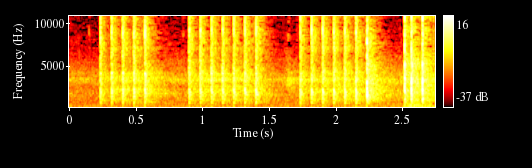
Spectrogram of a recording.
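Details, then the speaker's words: ArthroStim handheld adjusting instrument used on a woman's first chiropractic visit, run from the base of the occiput down to L5–S1 and sacrum before adjustment: bursts of rapid mechanical tapping, about five to ten clicks each, to relax the joints. "go ahead and start off with the ortho stem this is a device that helps release some of the tension within the joints before the adjustment"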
